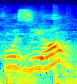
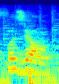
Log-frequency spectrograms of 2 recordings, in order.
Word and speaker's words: Fusion: sabe o carro Ford Fusion que o povo fala? Não é Ford Fusion, é Ford Fusion. Então guarde bem, palavrinhas terminadas em S-I-O-N, a pronúncia é da honorável chinesinha Jean, ok?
